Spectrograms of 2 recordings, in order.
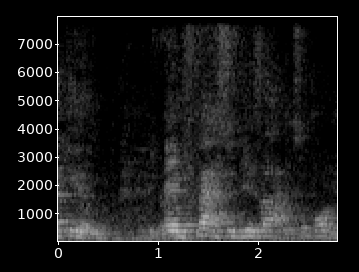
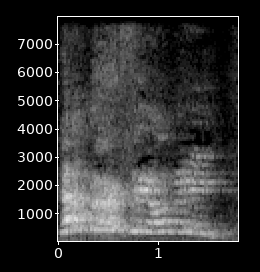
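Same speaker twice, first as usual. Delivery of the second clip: slow, shouted, much higher cry for mercy; yelled plea; 12 semitones higher, 15 dB louder, slower than usual. Retold or imitated. Blind man crying out to Jesus, slow desperate shout. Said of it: "that blind man yelled out".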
